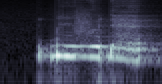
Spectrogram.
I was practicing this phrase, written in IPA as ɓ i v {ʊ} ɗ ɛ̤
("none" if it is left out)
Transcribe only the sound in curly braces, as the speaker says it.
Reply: ʉ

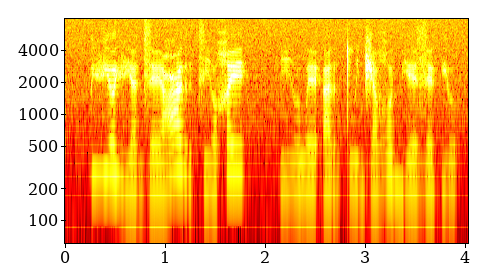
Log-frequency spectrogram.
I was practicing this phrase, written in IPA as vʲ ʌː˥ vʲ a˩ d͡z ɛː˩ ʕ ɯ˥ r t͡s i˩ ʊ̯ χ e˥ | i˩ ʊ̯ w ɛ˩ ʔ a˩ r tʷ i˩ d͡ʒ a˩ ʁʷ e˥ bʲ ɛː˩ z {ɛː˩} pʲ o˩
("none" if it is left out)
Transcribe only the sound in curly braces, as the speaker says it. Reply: ɛ˩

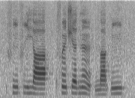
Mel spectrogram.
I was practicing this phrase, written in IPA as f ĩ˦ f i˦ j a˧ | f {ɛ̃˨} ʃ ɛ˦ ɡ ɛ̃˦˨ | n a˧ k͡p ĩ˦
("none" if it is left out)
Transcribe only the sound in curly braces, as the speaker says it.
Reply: ɛ̃˦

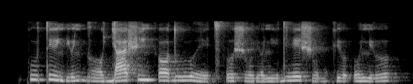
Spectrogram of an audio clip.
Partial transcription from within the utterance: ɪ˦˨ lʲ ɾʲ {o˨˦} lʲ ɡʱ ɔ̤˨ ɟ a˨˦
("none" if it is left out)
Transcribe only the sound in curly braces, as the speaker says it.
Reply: o˨˦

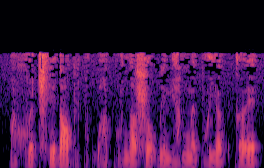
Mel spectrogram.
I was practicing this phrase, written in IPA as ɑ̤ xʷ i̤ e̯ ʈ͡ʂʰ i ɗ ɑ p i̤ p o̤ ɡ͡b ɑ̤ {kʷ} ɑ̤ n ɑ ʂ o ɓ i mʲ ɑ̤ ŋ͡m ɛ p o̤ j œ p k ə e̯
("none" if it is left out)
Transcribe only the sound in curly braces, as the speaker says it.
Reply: kʷ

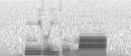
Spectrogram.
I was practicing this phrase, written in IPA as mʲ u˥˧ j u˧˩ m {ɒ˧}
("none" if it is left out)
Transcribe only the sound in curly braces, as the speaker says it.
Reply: ɒ˧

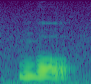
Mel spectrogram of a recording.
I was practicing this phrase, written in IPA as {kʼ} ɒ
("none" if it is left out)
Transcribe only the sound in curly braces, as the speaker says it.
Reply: ŋ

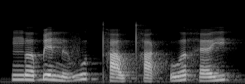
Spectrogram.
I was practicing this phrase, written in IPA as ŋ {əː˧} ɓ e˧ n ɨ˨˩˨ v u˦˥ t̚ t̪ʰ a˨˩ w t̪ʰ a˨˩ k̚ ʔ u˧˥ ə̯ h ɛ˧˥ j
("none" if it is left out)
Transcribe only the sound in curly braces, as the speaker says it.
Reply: əː˧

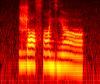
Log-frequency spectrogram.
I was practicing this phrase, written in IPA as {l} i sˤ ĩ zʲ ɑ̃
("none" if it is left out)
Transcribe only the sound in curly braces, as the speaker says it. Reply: ʐ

